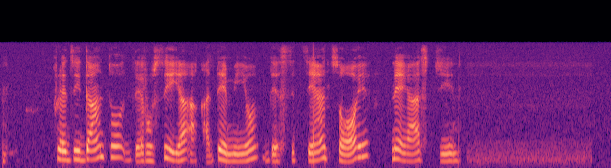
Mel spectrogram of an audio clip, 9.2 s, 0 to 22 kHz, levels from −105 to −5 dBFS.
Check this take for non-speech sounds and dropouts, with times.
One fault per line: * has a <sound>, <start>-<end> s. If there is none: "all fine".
all fine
